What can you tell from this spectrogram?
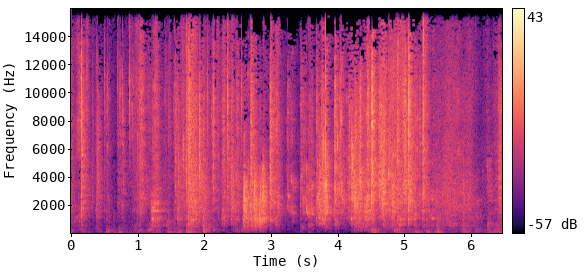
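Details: Maymo, a pet dog, excitedly whimpering and whining at a bag of ice chips, one of his favourite things to play with and eat; high, broken whines in irregular bursts, with rustling and noisy movement throughout.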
